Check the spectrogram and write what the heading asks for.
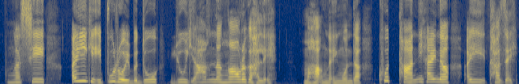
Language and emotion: Manipuri, fearful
